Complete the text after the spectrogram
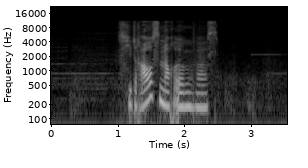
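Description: A young woman speaks loudly and with animation into a close microphone.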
